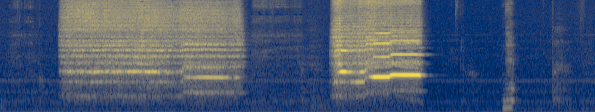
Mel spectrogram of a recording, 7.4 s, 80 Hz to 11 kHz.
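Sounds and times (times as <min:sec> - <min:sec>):
shinobue bamboo flute playing a simple melody: 0:00.7 - 0:03.2, 0:04.1 - 0:05.5
speech: 0:06.3 - 0:06.5.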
